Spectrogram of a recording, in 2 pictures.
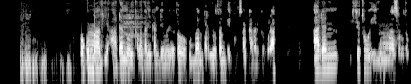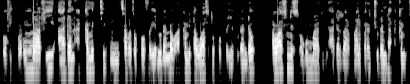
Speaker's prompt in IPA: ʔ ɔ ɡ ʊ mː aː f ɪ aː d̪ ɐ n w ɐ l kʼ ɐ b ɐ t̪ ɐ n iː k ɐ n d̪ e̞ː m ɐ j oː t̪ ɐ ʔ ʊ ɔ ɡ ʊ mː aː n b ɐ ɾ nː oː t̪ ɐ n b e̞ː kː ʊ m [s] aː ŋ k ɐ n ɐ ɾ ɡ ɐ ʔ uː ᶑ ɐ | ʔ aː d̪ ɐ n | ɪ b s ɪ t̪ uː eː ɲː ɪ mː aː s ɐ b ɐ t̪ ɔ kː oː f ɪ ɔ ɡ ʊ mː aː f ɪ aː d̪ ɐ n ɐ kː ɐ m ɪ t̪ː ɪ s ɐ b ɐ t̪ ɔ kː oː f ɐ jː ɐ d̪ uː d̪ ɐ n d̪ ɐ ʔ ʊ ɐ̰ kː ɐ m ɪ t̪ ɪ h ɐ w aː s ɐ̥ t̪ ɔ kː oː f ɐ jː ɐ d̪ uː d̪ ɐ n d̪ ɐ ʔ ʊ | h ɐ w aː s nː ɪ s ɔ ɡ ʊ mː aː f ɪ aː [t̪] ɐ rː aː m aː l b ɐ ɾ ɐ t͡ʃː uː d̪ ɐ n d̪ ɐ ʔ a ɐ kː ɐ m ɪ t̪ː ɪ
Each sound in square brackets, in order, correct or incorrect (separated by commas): correct, incorrect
